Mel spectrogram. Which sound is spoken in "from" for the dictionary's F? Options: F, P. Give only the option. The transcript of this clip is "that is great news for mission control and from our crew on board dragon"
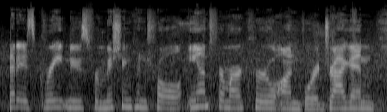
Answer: F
